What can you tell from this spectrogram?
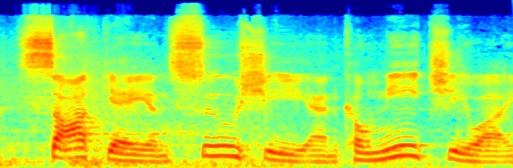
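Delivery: slow American stresses on "sake", "sushi" and "konnichiwa"; American-accented Japanese. Shown as a demonstration. Teacher showing learners what to avoid, American misplaced emphasis. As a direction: lean hard on one vowel per word, American-style. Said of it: "if you keep going".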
